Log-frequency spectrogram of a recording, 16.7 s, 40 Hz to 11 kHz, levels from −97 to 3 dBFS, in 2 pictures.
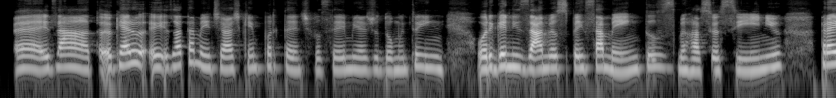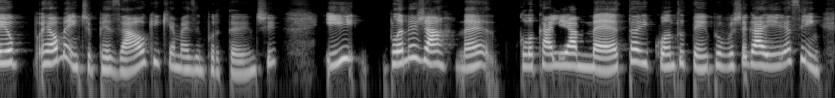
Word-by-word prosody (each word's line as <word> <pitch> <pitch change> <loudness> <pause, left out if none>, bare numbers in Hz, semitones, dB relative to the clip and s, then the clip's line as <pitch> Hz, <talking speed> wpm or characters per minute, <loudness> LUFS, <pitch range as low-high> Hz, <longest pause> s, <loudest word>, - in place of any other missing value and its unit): É, 210 -1 +1
exato. 225 -2 +1
Eu - - +1
quero 270 +4 +4
e 230 0 0
exatamente. 250 -2 -3
Eu 205 - +2
acho 205 0 -4
que - - -11
é - - -6
importante, 230 -4 -9
você 190 +1 -9
me 210 0 -7
ajudou 200 -1 -9
muito 200 +3 -9
em 225 -3 -6 0.3
organizar 220 -1 +5
meus 220 0 -4
pensamentos, 225 +1 -1
meu 200 -1 -4
raciocínio, 195 +4 -3 0.4
pra 275 0 +7
eu 300 +1 +6 0.2
realmente 250 -6 +1
pesar 200 0 0
o - - -2
que 315 +1 -8
que 275 - -9
é - - -6
mais 210 -2 -6
importante 195 - -10 0.5
e 375 +8 +3 0.3
planejar, 290 -2 +4
né, 240 +4 0 0.2
colocar 245 +1 -1
ali 260 +2 +2
a 255 0 +8
meta 220 +5 +3
em 295 - -4
quanto 260 0 -4
tempo 225 -3 -5
eu 255 - -4
vou 245 +1 -6
chegar. 265 +1 +4
E, 250 +3 -4
assim, 315 - -4
225 Hz, 165 wpm, -24 LUFS, 205-255 Hz, 0.5 s, a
